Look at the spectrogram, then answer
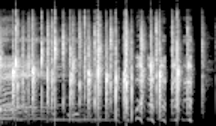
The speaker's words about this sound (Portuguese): Então, estamos aqui na presença ilustre de mais um grande convidado aqui. Palmas!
